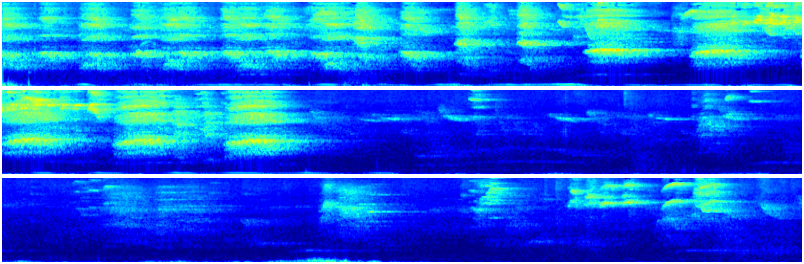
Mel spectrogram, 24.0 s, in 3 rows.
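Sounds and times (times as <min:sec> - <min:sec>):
bird calling loudly: 0:00.0 - 0:11.6.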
